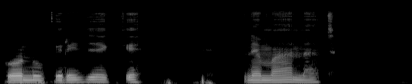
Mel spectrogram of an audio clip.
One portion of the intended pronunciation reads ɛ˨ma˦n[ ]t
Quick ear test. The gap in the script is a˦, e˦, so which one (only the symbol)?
a˦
